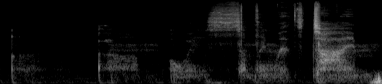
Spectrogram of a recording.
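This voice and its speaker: Very slow whispering comes through noticeable background noise. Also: woman. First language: Japanese. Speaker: ASMR content creator. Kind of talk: ASMR-style whispered talk about movie flyers. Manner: soft, whispered, hesitant, with filler words.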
